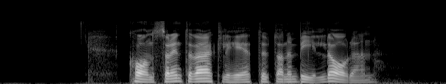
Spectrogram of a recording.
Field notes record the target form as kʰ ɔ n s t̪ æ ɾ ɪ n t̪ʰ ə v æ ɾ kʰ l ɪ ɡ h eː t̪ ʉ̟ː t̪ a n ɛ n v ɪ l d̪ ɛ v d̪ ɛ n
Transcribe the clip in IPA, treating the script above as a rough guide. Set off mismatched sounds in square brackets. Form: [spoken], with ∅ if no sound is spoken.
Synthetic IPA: kʰ ɔ n s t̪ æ ɾ ɪ n [t̪] ə v æ ɾ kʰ l ɪ ɡ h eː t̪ ʉ̟ː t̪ a n ɛ n [b] ɪ l d̪ [a] v d̪ ɛ n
